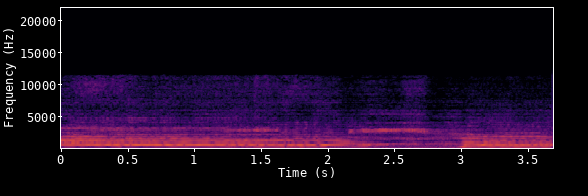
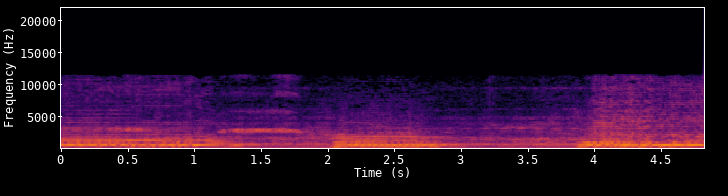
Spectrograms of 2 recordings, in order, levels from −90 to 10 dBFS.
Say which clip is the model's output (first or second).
first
